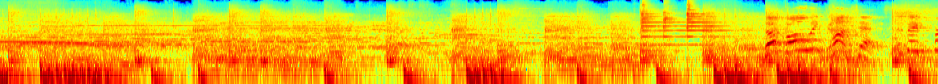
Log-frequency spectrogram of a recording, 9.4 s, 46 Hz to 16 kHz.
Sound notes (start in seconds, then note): 6.4 bell ringing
